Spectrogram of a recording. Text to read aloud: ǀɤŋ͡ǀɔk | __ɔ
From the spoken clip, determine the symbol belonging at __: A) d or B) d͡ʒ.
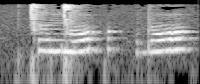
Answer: A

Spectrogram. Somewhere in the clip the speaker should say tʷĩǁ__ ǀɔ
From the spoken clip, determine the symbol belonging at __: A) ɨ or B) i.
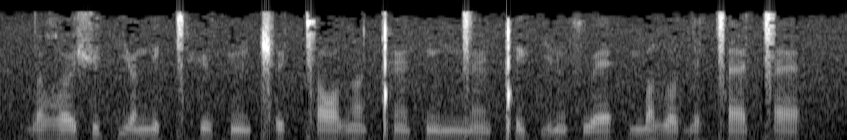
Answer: A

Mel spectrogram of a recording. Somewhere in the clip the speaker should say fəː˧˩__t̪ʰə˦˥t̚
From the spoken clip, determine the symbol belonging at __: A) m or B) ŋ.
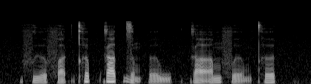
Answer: A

